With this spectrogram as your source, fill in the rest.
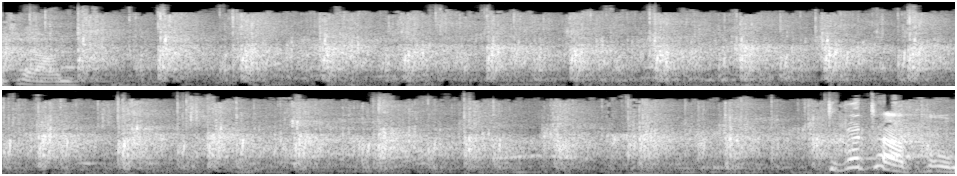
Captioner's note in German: Beifall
